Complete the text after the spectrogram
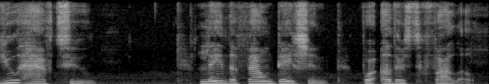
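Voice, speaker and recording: A woman speaks quietly at a very slow pace, her fairly low voice dark, mellow and somewhat breathy. Her intonation stays fairly even. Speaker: life coach. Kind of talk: motivational talk. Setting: at home late at night.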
